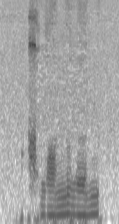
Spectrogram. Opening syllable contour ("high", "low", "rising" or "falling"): rising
